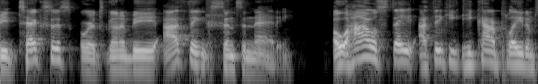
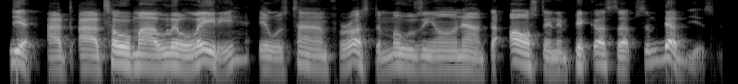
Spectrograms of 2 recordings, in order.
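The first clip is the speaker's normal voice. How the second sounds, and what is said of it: Put-on Texan accent. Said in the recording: “Gonna be doing a Texas horn accent.”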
